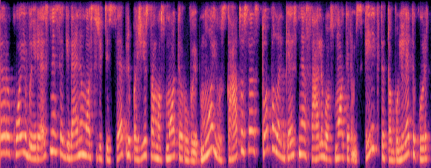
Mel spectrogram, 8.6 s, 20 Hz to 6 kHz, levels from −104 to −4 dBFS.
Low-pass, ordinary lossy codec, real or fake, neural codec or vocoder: 5.4 kHz; Opus, 32 kbps; real; none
